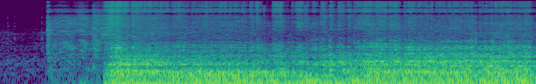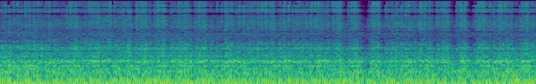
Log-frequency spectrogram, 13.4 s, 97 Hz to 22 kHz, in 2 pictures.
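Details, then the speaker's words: 6.0 LS built into 6.2 with TSP cam, 4L80 transmission, cold start after water pump replacement: cranks briefly, fires and settles into strong, even cold idle with steady lope and no knocks or ticks. "Alright, so I went ahead and hooked up the battery, and this is gonna be obviously a cold start since I changed the water pump."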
